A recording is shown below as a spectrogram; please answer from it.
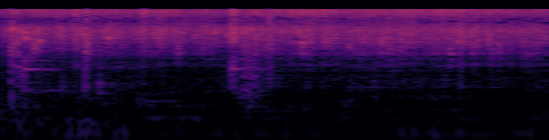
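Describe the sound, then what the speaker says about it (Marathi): Green chillies sauté in hot oil for a Vidarbha-style curd curry tempering, giving a steady close sizzle and frying crackle with occasional stirring scrapes, no voices. "मिरच्या टाकून घेऊया आपण त्याच्यामध्ये आणि आता त्याला छान असं परतून घेऊया।"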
